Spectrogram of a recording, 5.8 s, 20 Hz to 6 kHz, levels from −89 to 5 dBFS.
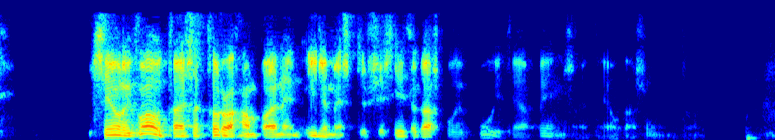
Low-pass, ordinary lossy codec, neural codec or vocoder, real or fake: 5.4 kHz; MP3, 48 kbps; codec, 16 kHz, 8 kbps, FunCodec, trained on Chinese and English, 25 frames a second; fake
